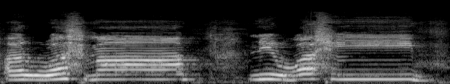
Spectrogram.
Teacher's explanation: हाँ की हलक से आवाज निकालते हुए याए मद्दा पर आपने थोड़ी देर ठहर कर गुन्ना करना है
